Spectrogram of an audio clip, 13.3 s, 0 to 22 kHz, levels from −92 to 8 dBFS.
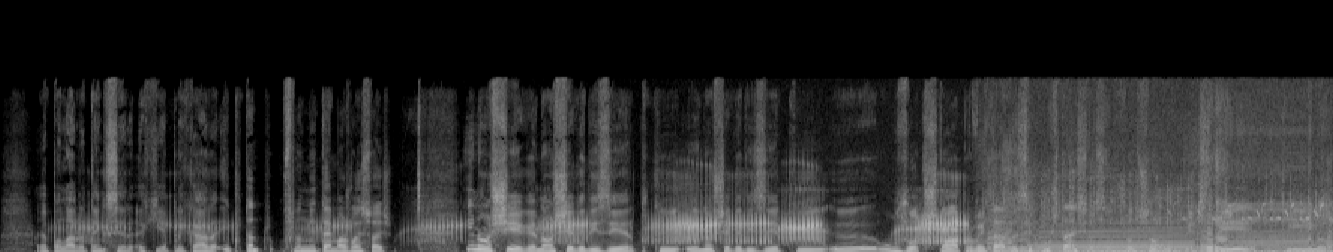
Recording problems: animal sounds; very loud; throughout; 1 dB above the speech

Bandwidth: 15 kHz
